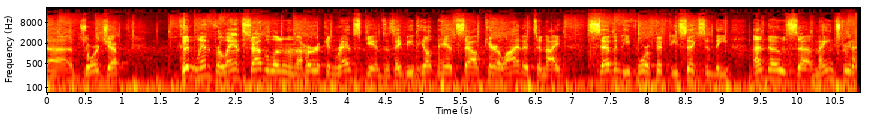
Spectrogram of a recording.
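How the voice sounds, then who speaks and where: A man reads off basketball scores in a steady, businesslike rhythm. His voice sits in a middle pitch. Clear music runs behind him throughout. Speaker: radio sportscaster. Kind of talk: reading scores on radio.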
